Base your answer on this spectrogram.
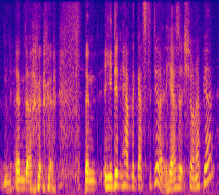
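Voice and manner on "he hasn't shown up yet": usual speaking voice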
